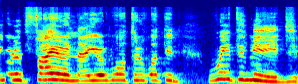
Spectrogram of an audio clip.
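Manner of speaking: frantic, very high, freaked-out babbling. Voicing Crom reacting to a sudden splash: freaking out. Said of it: "Crom freaks out".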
